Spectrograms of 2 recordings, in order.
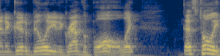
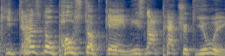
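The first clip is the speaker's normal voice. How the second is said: put-on thick New York accent, higher pitch; 5 semitones higher than usual. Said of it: "the thick New York accent that hated Steph Curry".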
